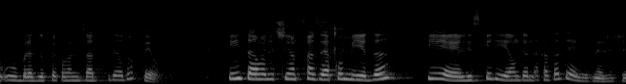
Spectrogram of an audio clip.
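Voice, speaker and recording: This woman's voice is lowish and mellow. She's a guest chef from southern Brazil, speaking Portuguese with that regional accent, and in a relaxed interview she tells chatty stories while performing bits of the conversations she recounts.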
